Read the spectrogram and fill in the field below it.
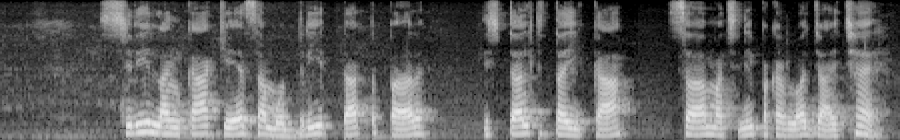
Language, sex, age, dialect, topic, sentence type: Maithili, male, 18-24, Angika, agriculture, statement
